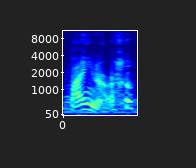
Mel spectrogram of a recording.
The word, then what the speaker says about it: Boehner: replacing speaker john boehner no it's boehner not boner but that's not the way it's spelled john boehner let's just hope that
